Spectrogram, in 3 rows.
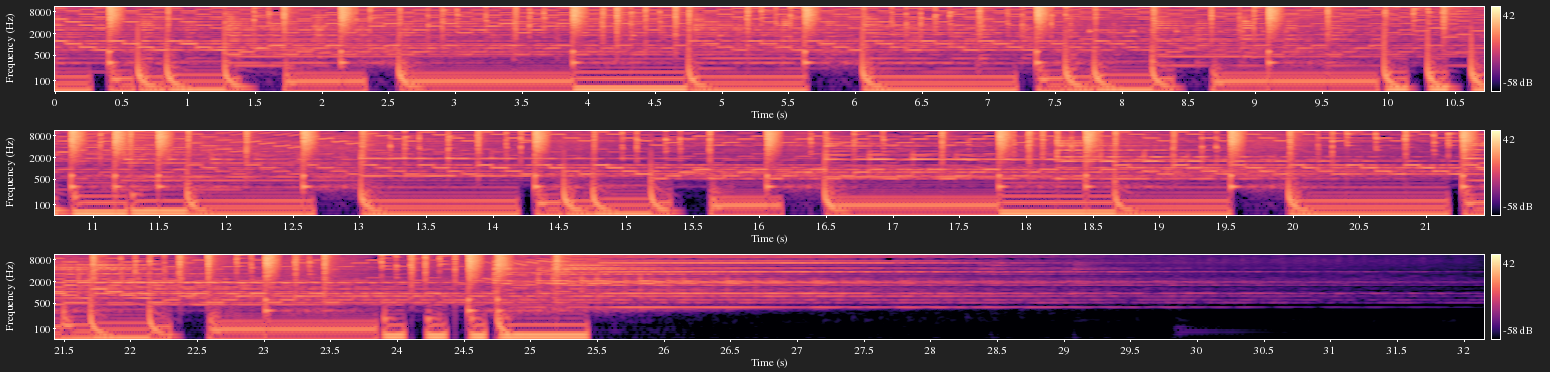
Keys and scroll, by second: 0.0-2.2 typing, 4.4-8.9 typing, 10.1 ctrl+Return, 10.9 v, 11.0 Up, 12.8-13.8 typing, 18.5 v, 18.6 Down, 19.1 Up, 24.4 Return, 30.7 Return, 31.5 t.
